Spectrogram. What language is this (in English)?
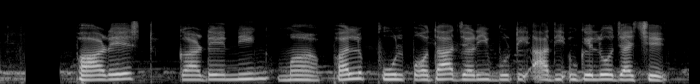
Maithili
